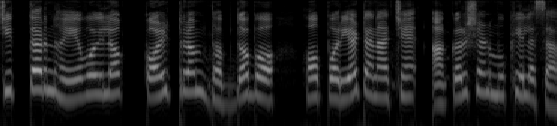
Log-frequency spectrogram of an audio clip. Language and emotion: Goan Konkani, neutral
